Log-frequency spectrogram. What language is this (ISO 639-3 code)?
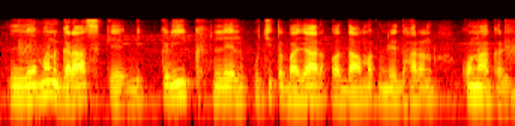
mai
